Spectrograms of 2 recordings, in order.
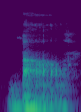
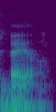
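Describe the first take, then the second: First: The name rhymes with 'ball'. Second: The name rhymes with 'bale'.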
